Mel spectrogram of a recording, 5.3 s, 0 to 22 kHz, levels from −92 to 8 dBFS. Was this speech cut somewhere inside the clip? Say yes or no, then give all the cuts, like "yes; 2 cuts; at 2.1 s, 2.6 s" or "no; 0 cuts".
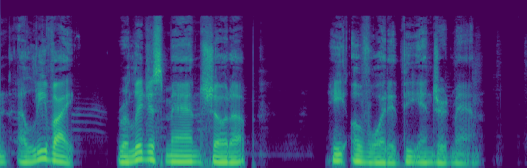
yes; 1 cut; at 3.5 s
